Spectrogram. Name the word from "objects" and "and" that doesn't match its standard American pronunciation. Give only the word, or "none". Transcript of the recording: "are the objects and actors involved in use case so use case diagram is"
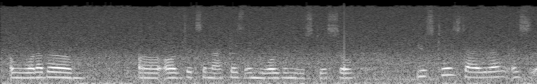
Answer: none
